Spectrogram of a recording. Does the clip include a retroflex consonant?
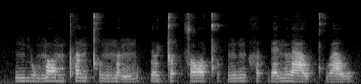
no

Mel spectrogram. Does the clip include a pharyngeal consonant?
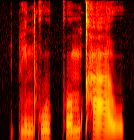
no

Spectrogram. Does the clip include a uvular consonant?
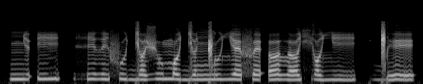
no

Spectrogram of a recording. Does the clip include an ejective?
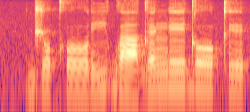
yes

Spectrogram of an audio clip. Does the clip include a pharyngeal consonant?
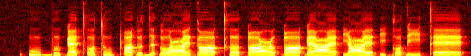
yes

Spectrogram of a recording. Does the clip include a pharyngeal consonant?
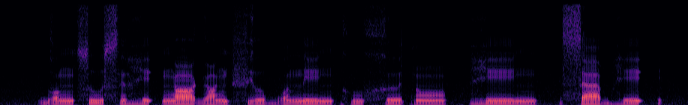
no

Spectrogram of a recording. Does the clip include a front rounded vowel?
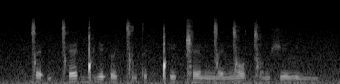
no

